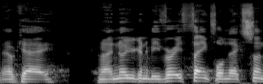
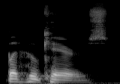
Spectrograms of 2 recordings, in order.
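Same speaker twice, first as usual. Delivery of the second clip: usual speaking voice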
